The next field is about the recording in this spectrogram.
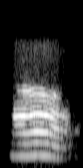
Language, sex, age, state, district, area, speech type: Maithili, female, 30-45, Bihar, Begusarai, urban, conversation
